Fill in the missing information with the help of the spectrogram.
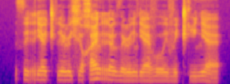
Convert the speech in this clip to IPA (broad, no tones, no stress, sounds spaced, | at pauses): θ ɨ r ɾʲ æ ə̯ t͡ʃʼ ɨ ɪ̯ ɭ ɨ xʲ o χ æ l r œ l ð ə ɭ ɨ l ɾʲ æː v oː ɪ̯ v e t͡ʃʼ i lʲ æ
